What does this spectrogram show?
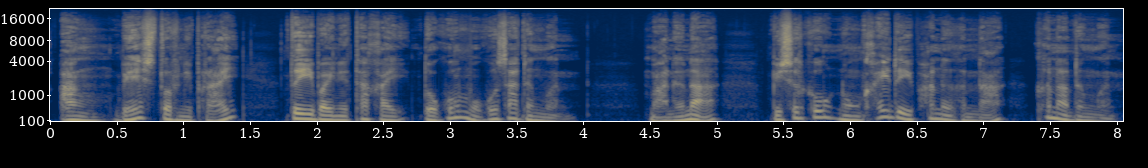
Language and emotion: Bodo, fearful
